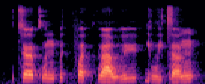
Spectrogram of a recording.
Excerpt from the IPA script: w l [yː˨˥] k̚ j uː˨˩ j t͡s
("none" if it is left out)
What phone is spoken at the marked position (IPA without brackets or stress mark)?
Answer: yː˨˥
